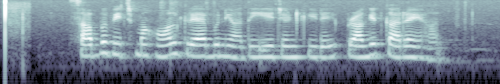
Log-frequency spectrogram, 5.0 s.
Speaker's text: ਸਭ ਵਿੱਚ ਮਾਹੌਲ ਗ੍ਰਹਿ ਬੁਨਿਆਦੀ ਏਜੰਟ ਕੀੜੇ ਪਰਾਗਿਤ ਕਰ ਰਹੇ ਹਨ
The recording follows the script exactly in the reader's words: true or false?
true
